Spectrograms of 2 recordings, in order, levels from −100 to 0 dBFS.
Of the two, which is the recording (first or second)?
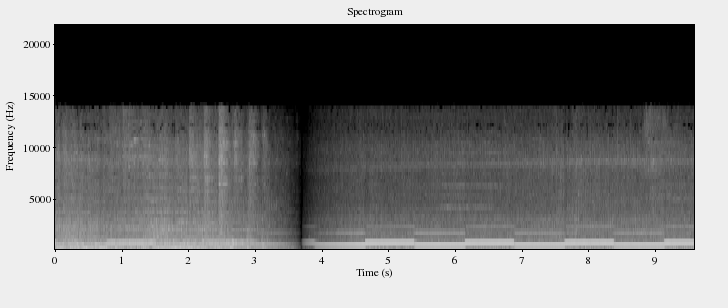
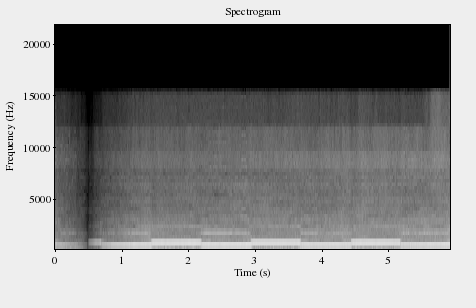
first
